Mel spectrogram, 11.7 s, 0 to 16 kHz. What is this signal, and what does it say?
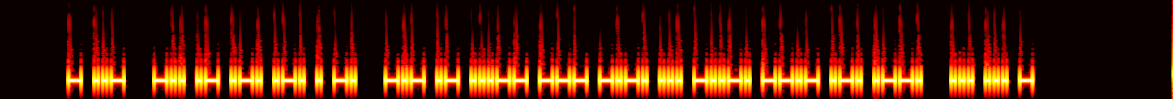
Morse code, heard as a keyed tone, about 28 wpm, 700 Hz. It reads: TU DARREN KA3OCS/QRP SST
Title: K1USN SST QSO Practice - 28wpm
